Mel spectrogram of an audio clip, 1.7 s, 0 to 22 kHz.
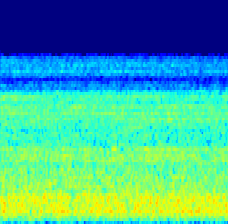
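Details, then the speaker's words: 1999 Mustang 3.8L V6, cylinder two leak-down test on the removed head after valve lapping, at 30 PSI: a steady, even hiss with no escape at the intake or exhaust. Low leakage, much better than before. "yeah I'm only up to 30 PSI and we're we're above the green which is low leakage and it sounds completely different"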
